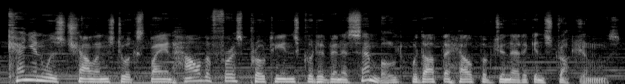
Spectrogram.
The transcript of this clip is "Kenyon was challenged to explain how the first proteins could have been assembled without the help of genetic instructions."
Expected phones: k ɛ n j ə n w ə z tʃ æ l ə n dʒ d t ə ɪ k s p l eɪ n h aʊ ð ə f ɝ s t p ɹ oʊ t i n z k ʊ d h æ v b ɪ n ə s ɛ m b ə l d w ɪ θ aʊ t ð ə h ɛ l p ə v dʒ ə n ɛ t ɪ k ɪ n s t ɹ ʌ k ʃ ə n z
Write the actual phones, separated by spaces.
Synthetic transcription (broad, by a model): k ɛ n j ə n w ə z tʃ æ l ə n dʒ t ə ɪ k s p l eɪ n h aʊ ð ə f ɝ s p ɹ oʊ t i n z k ʊ d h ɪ v b ɪ n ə s ɛ m b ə l d w ɪ θ aʊ t ð ə h ɛ l p ə v dʒ ə n ɛ t ɪ k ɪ n s t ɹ ʌ k ʃ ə n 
